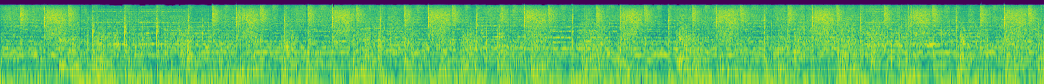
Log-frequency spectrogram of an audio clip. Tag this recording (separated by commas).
lighting firecrackers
